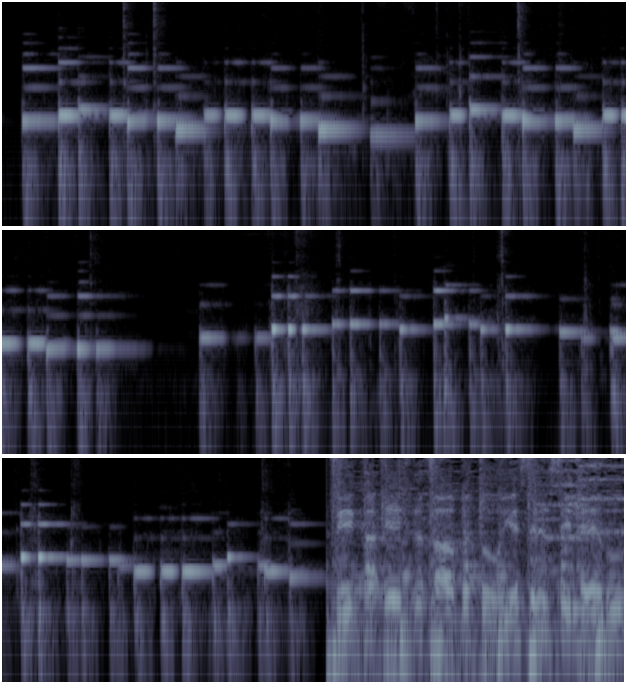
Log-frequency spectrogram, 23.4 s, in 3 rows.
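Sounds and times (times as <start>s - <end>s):
instrumental music: 0.2s - 23.3s.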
